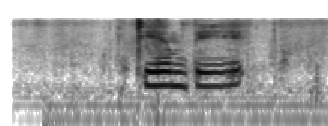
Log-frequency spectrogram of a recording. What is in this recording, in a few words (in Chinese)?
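"qian1bi3", Chinese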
